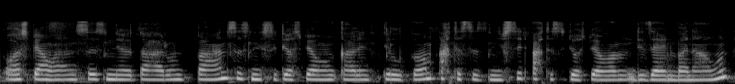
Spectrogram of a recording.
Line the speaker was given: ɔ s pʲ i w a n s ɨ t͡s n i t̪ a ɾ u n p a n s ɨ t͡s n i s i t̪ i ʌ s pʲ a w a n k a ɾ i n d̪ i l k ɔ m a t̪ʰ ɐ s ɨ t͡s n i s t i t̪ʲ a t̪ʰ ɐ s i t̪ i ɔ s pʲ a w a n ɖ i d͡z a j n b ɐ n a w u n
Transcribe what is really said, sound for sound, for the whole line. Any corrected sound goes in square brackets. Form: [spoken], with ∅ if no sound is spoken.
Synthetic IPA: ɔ s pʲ [a] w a n s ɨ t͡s n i t̪ a ɾ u n p a n s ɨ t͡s n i s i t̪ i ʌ s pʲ a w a n k a ɾ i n [t̪] i l k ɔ m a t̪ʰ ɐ s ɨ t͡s n i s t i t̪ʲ a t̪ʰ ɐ s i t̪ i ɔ s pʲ a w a n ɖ i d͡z a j n b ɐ n a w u n

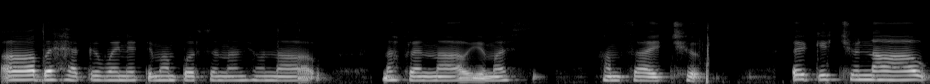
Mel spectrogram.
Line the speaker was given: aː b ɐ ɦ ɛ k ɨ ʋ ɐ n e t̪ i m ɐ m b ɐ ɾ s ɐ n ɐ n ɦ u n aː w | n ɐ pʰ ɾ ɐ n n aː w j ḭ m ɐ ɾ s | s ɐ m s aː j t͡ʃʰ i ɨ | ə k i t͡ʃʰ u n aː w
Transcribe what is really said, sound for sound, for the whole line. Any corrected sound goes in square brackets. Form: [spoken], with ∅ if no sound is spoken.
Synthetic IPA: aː b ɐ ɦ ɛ k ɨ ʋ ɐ n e t̪ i m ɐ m [p] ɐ ɾ s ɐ n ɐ n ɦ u n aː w | n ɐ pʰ ɾ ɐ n n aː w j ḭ m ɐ [∅] s | [h] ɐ m s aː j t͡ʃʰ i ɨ | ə k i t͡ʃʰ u n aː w

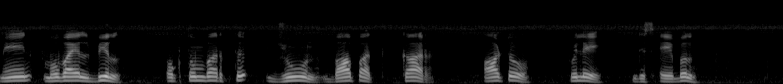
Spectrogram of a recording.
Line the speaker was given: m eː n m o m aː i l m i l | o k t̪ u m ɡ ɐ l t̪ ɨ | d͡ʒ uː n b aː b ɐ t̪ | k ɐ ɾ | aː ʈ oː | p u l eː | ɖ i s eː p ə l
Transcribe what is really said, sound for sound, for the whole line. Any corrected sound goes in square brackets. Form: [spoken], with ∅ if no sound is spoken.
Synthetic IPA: m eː n m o [b] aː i l [b] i l | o k t̪ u m [b] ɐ [ɾ] t̪ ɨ | d͡ʒ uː n b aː [p] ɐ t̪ | k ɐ ɾ | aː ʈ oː | p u l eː | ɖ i s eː [b] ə l

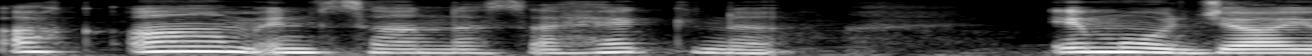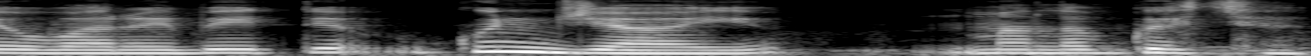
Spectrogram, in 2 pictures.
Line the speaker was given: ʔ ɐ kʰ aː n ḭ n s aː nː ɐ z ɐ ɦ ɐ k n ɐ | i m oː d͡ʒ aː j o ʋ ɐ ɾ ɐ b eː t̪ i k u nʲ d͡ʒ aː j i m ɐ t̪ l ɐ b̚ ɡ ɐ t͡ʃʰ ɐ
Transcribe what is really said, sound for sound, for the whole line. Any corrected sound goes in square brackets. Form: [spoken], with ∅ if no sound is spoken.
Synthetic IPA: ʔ ɐ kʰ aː [m] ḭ n s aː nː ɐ [s] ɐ ɦ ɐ k n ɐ | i m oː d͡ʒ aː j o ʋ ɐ ɾ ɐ b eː t̪ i k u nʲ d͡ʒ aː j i m ɐ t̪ l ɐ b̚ ɡ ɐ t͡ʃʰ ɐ

